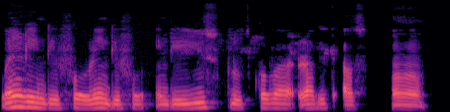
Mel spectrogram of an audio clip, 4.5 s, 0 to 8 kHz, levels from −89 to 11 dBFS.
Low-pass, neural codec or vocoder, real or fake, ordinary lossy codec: 7.2 kHz; none; real; AAC, 48 kbps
